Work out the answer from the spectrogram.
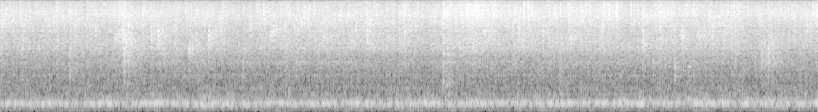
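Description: Sausages sizzle in a frying pan over full heat, a dense, steady hiss of spitting fat that holds an even level throughout, with no voices.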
